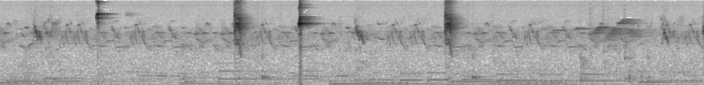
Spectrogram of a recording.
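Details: Double-collared seedeater (Sporophila caerulescens) sings its tui-tui song, used for training young birds, as rapid high twittering chirps in a continuous run, cut by several sharp clicks, with a faint low hum underneath.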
